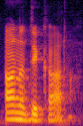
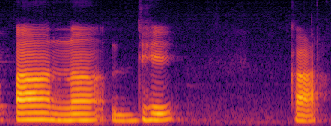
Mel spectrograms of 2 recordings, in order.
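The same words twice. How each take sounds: First: Said in the usual way. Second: अनधिकार slowly as अ-न-धि-कार; syllable-by-syllable dictation. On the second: Shown as a demonstration. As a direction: pause between the syllables of अनधिकार. Teacher dictates spelling syllable by syllable.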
